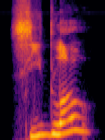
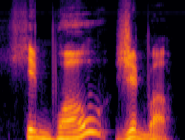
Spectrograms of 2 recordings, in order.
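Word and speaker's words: Szydło: Sidlo? How would you pronounce it? Zidwo.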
